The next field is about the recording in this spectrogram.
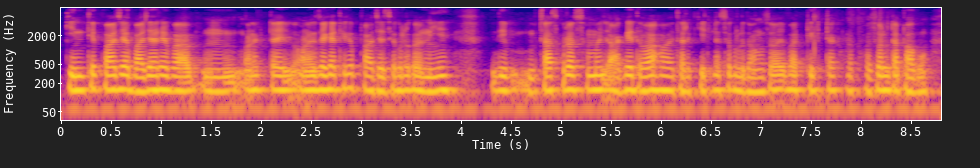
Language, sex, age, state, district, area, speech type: Bengali, male, 45-60, West Bengal, Purulia, rural, spontaneous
